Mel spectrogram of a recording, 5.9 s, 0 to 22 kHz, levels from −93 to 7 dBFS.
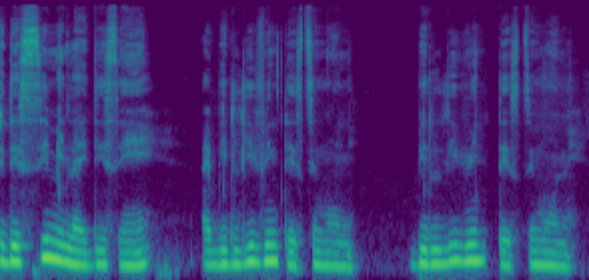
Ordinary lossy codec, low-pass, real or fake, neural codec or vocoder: none; none; real; none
